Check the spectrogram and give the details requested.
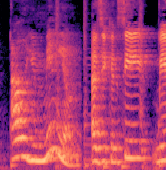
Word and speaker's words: aluminium: There is an I. You're missing a whole letter and a syllable. Aluminium.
